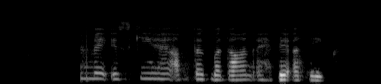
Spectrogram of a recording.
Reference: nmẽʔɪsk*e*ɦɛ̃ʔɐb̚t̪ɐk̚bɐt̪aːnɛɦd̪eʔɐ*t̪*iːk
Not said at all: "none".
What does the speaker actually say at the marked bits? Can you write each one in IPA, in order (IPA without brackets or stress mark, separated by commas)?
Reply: i, t̪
